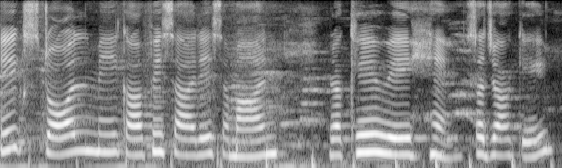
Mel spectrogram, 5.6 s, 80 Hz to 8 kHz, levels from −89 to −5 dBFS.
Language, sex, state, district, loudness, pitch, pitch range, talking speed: Hindi, female, Jharkhand, Deoghar, -13 LUFS, 255 Hz, 245-285 Hz, 115 wpm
